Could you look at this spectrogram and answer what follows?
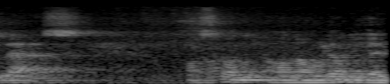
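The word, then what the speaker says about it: Law: s'écrit la a W en écosais ça se prononce las franç en anglais on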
